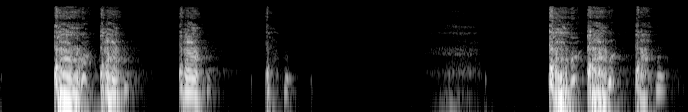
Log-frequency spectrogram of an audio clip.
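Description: Harsh, deep coughs in two clusters, an adult's practiced imitation of a barking cough.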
